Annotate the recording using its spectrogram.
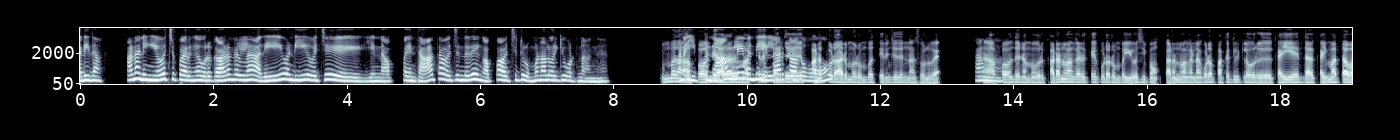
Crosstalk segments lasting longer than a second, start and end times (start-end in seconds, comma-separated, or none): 9.0-11.2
